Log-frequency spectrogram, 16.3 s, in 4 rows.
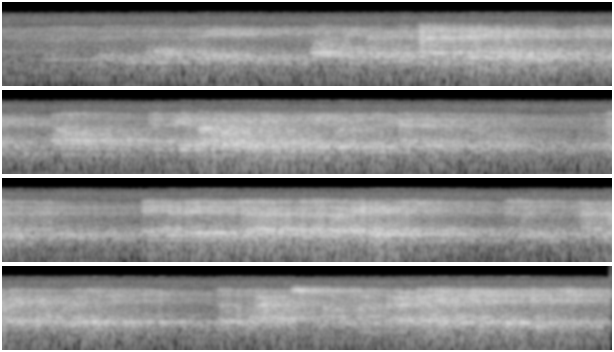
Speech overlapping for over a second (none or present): present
